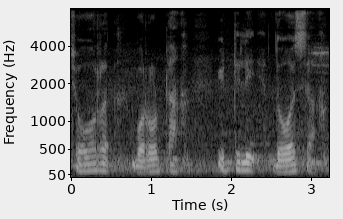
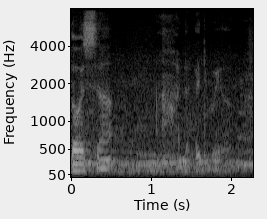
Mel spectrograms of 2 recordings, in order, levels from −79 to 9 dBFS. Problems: background conversations at intervals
